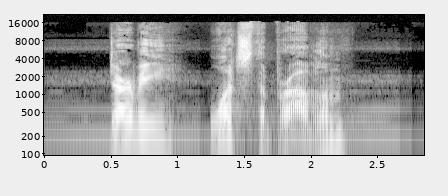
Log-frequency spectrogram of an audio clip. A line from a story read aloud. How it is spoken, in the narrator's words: Lorraine sighed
